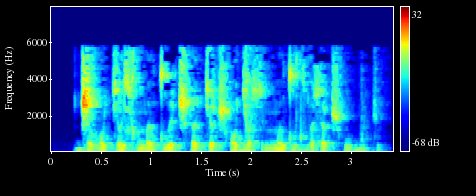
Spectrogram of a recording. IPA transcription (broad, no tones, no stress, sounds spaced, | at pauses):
ɖ͡ʐ e ʁʷ ɯ c ə ɕ ɔ ŋ͡m ɜ tʷ e ʈ͡ʂʰ ɜ c ə ʈ͡ʂʰ ɔ ɟ ʌ ɬ ə ŋ͡m ə tʷ ɜ d ʎ ʌ ɬ ʌ ʈ͡ʂʰ u ɡ u c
